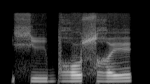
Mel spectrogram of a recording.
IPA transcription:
ç i b ʁ o ɬ ʁ e

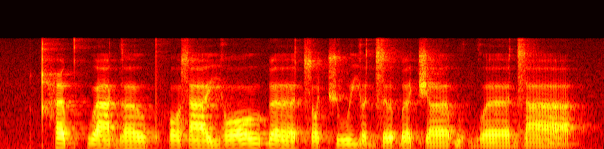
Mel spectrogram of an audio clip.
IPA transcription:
qʰ i kʷʰ aː ɡ ɐː ʊ̯ pʰ ɔ s aː j ɔː ʊ̯ ɠ ɜː t͡s ɔ t͡ʃ u j ə d͡z ə ɓ ɜ t͡ʃ ɐː ɓ u ɡʷ ɜː d͡z aː

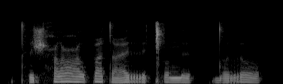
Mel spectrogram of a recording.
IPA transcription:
tʰ ə˩˥ ʃ ħ ɔ˧˥ ʕ ɔ˥˩ p o˥ tˤ ʊ˨ j ə˥˧ r ə˧˥ ǀʰ ɔ˥˧ ŋ ə˥˩ | d ɔ˨ r ɔ˥˩

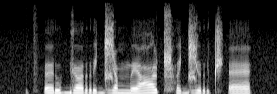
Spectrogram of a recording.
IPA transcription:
t͡sʼ ɜ ɾ u ɡʲ ɒ r ə d͡ʑ ɑ m ɛ ʕ ə ʈ͡ʂʰ ʌ d͡ʑ ʊ r t͡ʃʼ æ

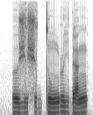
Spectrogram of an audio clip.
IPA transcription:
ɵ ʒ ɨ ʃ ɵ d t ũ ŋ ɹ i ɗ a ŋ

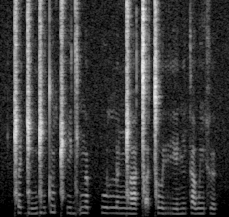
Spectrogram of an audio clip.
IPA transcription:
ǁ ɛ ɡ͡ǁ ẽ ɡ͡ǁ ĩ t ũ ǁʰ i dʲ ḛ ŋ œ pː u lː œ ŋ͡ǁ a ǀ a̰ ǀ ʊ rʲ e nʲ ẽ k a w ĩ x ʏ

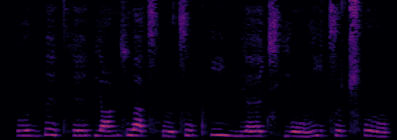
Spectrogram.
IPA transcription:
l ʊ˨˩ ŋ p e˥˩ ɪ̯ t̪ʰ e˧˥ ɪ̯ p j ɑ˧˥ ŋ s w ä˥˩ t͡sʰ ɹ̩˨˩ t͡s ɹ̩˥ pʰ i˥˩ ŋ n̪ j ɛ˧˥ t͡ɕʰ j o˨˩ ʊ̯ l i˥˧ t͡s ɹ̩˥˧ ʈ͡ʂʰ ɤ˥˩

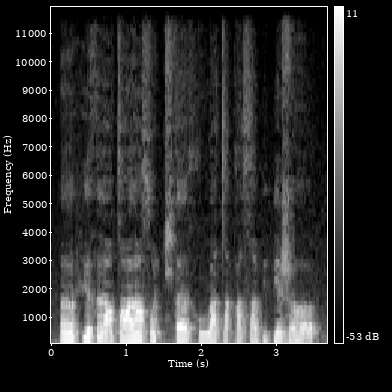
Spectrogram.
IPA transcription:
ɐː fʲ ɐ h ɜː tˤ ɐː sˤ u t͡ɕʰ ɜ x uː tˤ ɯ k ɯ sˤ e pʲ ɯ pʲ ɛ ʐ ʌː

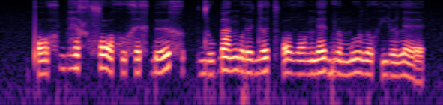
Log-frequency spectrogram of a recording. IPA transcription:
pʼ ɔ x bʱ ɛ x sˤ o x u x ɛ x ɠ ø x | d u ɠ a ŋ o ɾ ø d ə t͡sʼ u ðˤ ø ŋ ɛ ɡ w ə m u l o x j ø l ɛ

